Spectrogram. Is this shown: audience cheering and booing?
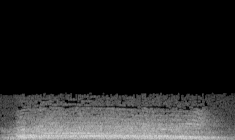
yes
